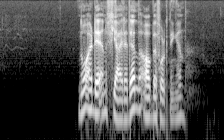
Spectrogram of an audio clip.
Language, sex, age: Norwegian, male, 41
